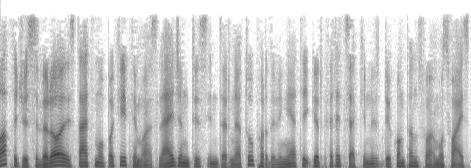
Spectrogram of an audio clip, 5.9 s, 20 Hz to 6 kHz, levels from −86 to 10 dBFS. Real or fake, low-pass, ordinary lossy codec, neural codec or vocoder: fake; 5.4 kHz; MP3, 32 kbps; codec, 24 kHz, 0.9 kbps, WavTokenizer, large speech release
